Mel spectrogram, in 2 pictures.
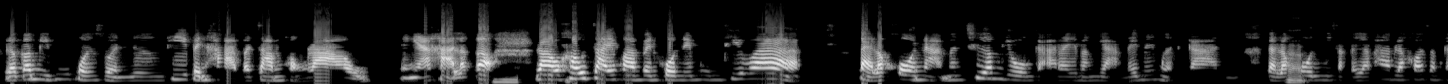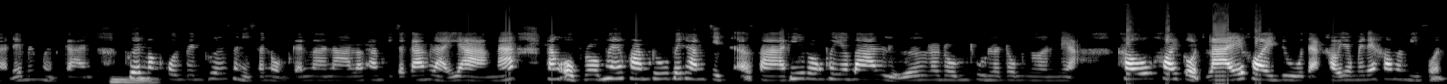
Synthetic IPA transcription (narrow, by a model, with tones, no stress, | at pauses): lɛː˦˥wkɔː˥˩miː˧pʰuː˥˩kʰo˧nsu˨˩ənːɯ˨ŋt̪ʰiː˥˩pe˧nka̰ː˨˩˦pa˧t͡ɕa˧mkʰɔː˩˦ŋɾa˧w | ja˨˩ŋːi˦˥ɐka̰˥˩lɛː˦˥wkɔː˥˩ɾa˧wkʰa˥˩wt͡ɕa˧jkʰwaː˧mpe˧nkʰo˧nːa˧jmu˧mt̪ʰiː˥˩waː˥˩ | t̪ɛː˨˩la˧˥kʰo˧nʔa˨˩ma˧nt͡ɕʰɯ˥˩əmjoː˧ŋka̰˨˩ʔa˧ɾa˧jbaː˧ŋja̰ː˨˩ŋdaː˥˩jma˥˩jmɯ˩˦ənka˧n | t̪ɛː˨˩la˧˦kʰo˧nmiː˧sa˨˩ka˧ja˧pʰaː˥˩p̚lɛ˦˥wkʰɔː˥˩t͡ɕa˧mka˨˩t̪̚da˥˩jma˥˩jmɯ˩˦ənka˧npʰɯ˥˩ənbaː˧ŋkʰo˧npe˧npʰɯ˥˩ənsa˧ni˨˩sa˧no˨˩˦mka˧nmaː˧naː˧nɾa˧˩wt̪ʰa˧mki˨˩t̪̚t͡ɕa˧ka˧mlaː˨˩˦jːaː˨˩ŋna˦˥t̪ʰaː˧ŋʔo˨˩p̚ɾo˧mha˥˩jkʰwaː˧mɾuː˦˥pa˧jt̪ʰa˧mt͡ɕi˨˩t̪̚ʔa̰ː˨˩saː˨˦t̪ʰiː˥˩ɾoː˧ŋpʰa˧jaː˧baː˧nlɯː˩˦ɾa˧do˧mt̪ʰu˧nɾa˧do˧mŋɤ˧nːi˥˩ɐ | kʰa˦˥wkʰɔː˧˩jko˨˩t̪̚laː˦˥jkʰɔ˧˩jduː˧t̪ɛː˨˩kʰa˦˥wja˧ŋma˥˩jda˥˩jkʰa˥˩wmaː˧miː˧su˨˩ən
